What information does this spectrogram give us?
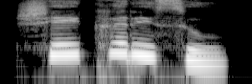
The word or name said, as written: ಶೇಖರಿಸು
